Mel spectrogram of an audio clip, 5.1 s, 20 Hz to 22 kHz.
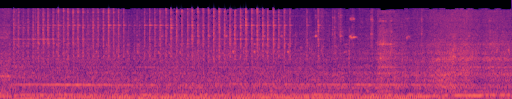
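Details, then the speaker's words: GAZ Volga M24, restarted after years stored, on the road: steady low road drone with fine fast ratcheting chatter on top; brake drums badly deformed. "Da. Da. Tobele sunt bine deformate."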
